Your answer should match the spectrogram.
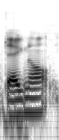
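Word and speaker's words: Daigneault: I can never pronounce his last name. Diakno? – Like Dagnall or something like that. – Dagnall, yeah, Dagnall.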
